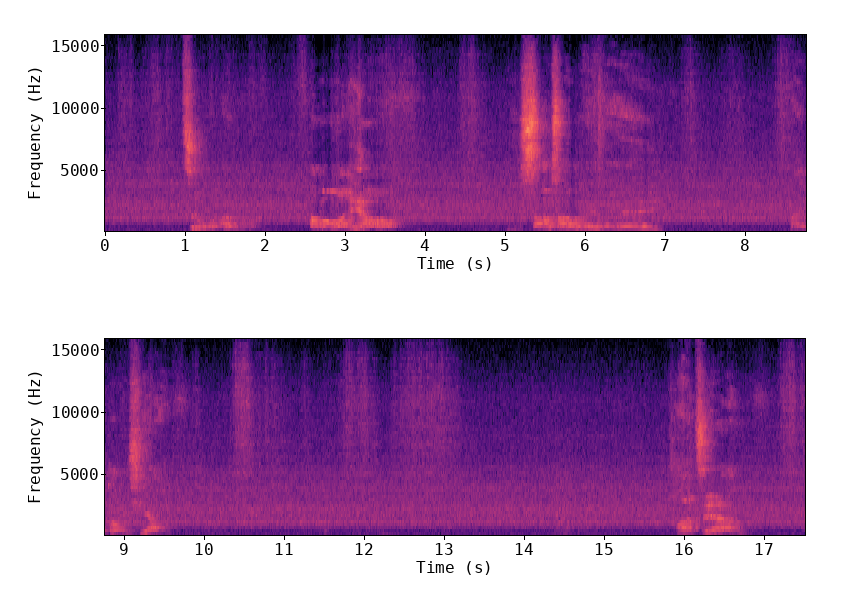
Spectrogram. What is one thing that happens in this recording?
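An elderly man speaks in short, calm phrases close by.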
